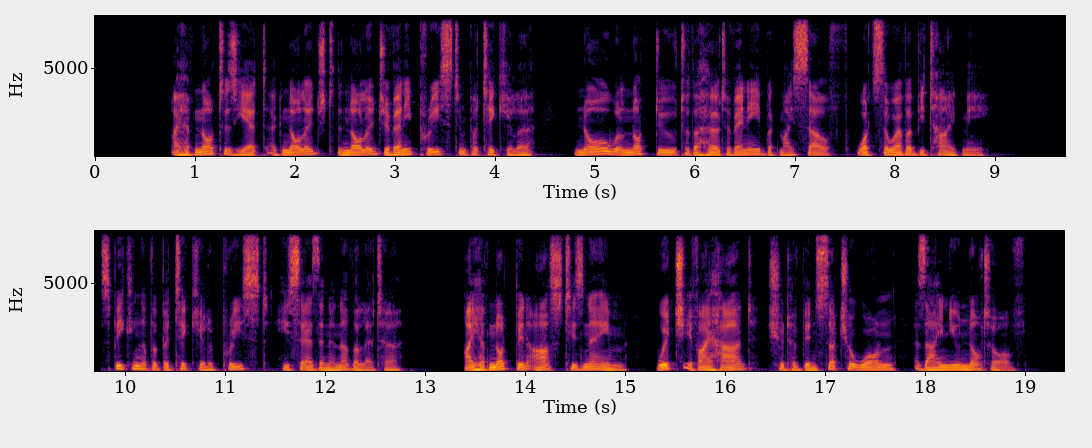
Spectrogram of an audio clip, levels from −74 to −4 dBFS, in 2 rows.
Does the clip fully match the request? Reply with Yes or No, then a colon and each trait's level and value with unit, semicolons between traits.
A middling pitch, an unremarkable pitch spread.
No: low, 115 Hz; average, 4.0 semitones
